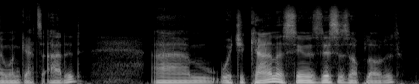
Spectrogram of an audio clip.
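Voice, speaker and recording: Fairly quick and dark, mellow in tone, this voice carries an Irish accent on a very clean recording with a silent background. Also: man. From Ireland. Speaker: podcast host. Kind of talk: casual monologue. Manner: hesitant, with fillers.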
